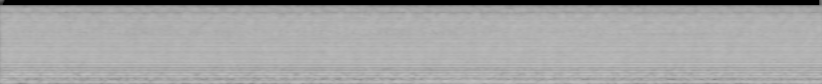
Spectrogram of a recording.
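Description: Steady electrical mains hum with a buzzy stack of overtones and a faint hiss, unchanging throughout, picked up through the pulpit microphone's sound system.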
